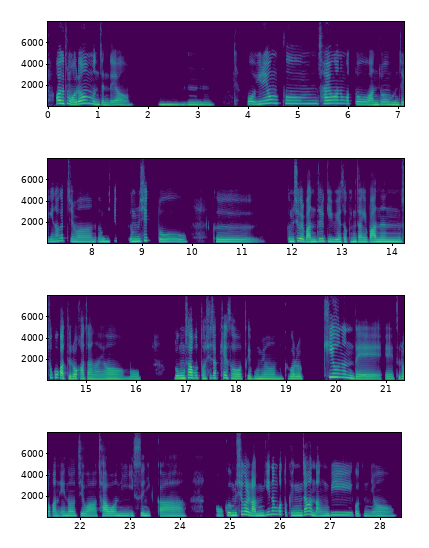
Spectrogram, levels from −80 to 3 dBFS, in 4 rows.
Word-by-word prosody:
아 295 - +7
이거 290 -1 +6
좀 280 -3 -1
어려운 260 +8 +4
문제인데요. 190 -6 -3 0.6
음. 195 -1 -4 0.6
뭐 245 -2 -1
1 235 +3 0
회용품 285 -2 -3
사용하는 300 +2 -1
것도 230 -6 -2
안 190 +1 0
좋은 220 +1 -2
문제이긴 200 +1 -2
하겠지만 195 -6 -3
음식, 205 +1 +1 0.4
음식도 215 -4 -1 0.5
그 190 -3 -1 0.7
음식을 220 +1 +4
만들기 200 +1 +2
위해서 190 -1 0
굉장히 185 0 0
많은 190 +1 +3
수고가 270 +2 +3
들어가잖아요. 185 -2 -1
뭐 180 -1 -5 0.7
농사부터 235 +1 +5
시작해서 235 -1 0
어떻게 195 +2 -2
보면 185 -1 -2
그거를 195 0 -1 0.4
키우는 325 - +3
데에 180 -1 -1 0.3
들어간 190 -2 -2
에너지와 185 -1 -1
자원이 190 0 +1
있으니까 180 -2 -2 0.6
어 200 -1 -5
그 230 - +2
음식을 265 +6 +4
남기는 215 +10 +3
것도 300 -5 -2
굉장한 225 +7 +4
낭비거든요. 185 -3 -2
200 Hz, 245 characters per minute, -24 LUFS, 185-235 Hz, 0.7 s, 아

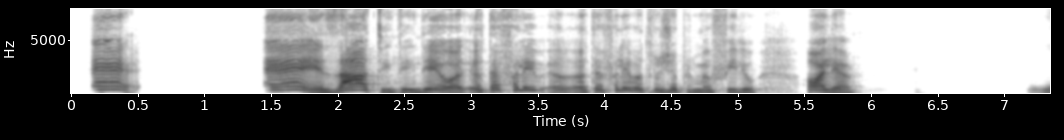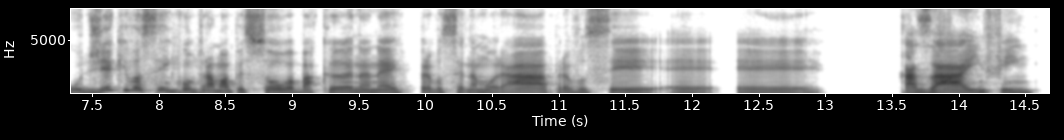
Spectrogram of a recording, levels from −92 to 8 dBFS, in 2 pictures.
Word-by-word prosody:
É. 360 0 +1 0.9
É 315 -4 +3
exato, 275 +5 +6
entendeu, 205 +3 -1
eu 200 +3 -4
até 280 +4 -3
falei 290 +1 -2
eu - - -11 0.2
eu - - -7
até 215 +3 -4
falei 260 +2 -4
outro 240 -2 -4
dia 240 +1 -2
para 225 -1 -10
meu 225 -1 -3
filho: 205 -2 -6 0.4
"Olha" 235 -8 0 1.3
O 215 +2 -8
dia 220 +10 -1
que 315 -1 -2
você 275 -2 -1
encontrar 230 -2 -1
uma 230 0 +2
pessoa 210 -1 -1
bacana, 190 +2 -2
né, 180 0 -2
pra 180 - -3
você 180 +2 -7
namorar 185 +1 +2
pra 185 -2 -7
você, 170 0 -4
eh 175 -2 -9 0.2
eh, 155 - -7 0.6
casar, 190 +2 +7
enfim, 195 -7 -4
210 Hz, 145 wpm, -22 LUFS, 180-240 Hz, 1.3 s, casar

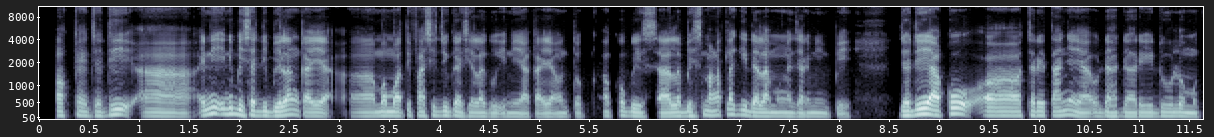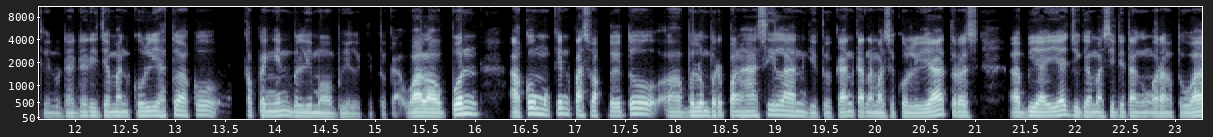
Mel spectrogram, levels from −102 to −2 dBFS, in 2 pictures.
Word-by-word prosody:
Oke 120 0 -4
jadi, 115 +7 -2
eee, 100 -2 -3 0.2
ini 170 0 +2
ini 160 - +1
bisa 135 -3 +3
dibilang 120 +4 +1
kayak, 105 -1 0 0.2
eee, 105 0 -6
memotivasi 115 +1 -1
juga 115 -2 -2
sih 100 0 -5
lagu 95 -1 -4
ini 95 +1 -6
ya 90 - -3
Kak - - -3
ya 90 0 -3
untuk, 90 -1 -10
aku 110 +3 -8 0.2
bisa 100 0 -1
lebih 105 +1 -1
semangat 130 +5 -3
lagi 140 -4 -2
dalam 105 -2 +1
mengejar 100 -1 -4
mimpi. 90 -3 -8 0.5
Jadi 130 +6 +5
aku, 165 +5 +4
eee, 120 -1 +3
ceritanya 120 +1 -2
ya 105 -5 -1
udah 100 0 -3
dari 105 0 -3
dulu 110 0 -3
mungkin, 95 -1 -7
udah 95 +2 -6
dari 110 0 -4
zaman 110 +1 -2
kuliah 120 +1 0
tuh 140 +4 -1
aku 130 +2 -3 0.4
kepengen 120 +1 -2
beli 105 -1 -2
mobil 90 -2 -5
gitu - - -21
Kak. - - -11
Walaupun, 105 - +6 0.3
aku 110 +10 +3
mungkin 160 +2 -1
pas 135 -3 +2
waktu 125 -1 -1
itu, 165 +2 +2
eee, 115 -1 -3
belum 120 +2 +2
berpenghasilan 120 +2 0
gitu 100 -1 -9
kan, 110 +2 +1
karena 105 -2 0
masih 100 -2 -4
kuliah 105 +7 +3
terus, 110 -4 -2 0.3
eee, 110 - +3
biaya 115 +3 +3
juga 115 -3 -2
masih 105 +1 -2
ditanggung 105 0 -2
orang 100 -1 0
tua 105 +4 +3
110 Hz, 175 wpm, -23 LUFS, 100-120 Hz, 0.5 s, Walaupun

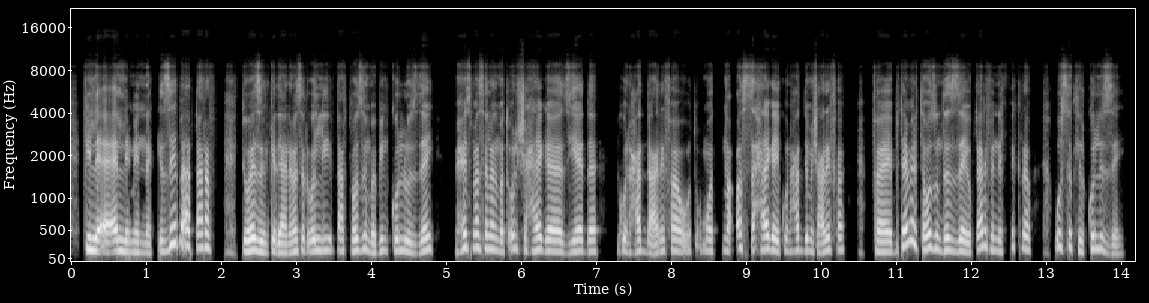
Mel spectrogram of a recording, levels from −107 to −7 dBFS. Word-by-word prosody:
في 200 - +4
اللي 180 -2 +8
أقل 160 +1 +5
منّك. 145 -3 -4
إزاي 220 - +2
بقى 285 -4 +4
بتعرف 220 -2 +1 0.4
توازن 165 -2 +6
كده؟ 150 0 +2
يعني 145 +1 0
مثلًا 170 +1 0
قل 175 +2 +3
لي 180 0 -3
بتعرف 175 -1 -3
توازن 180 +2 -1
ما 145 - +1
بين 175 +4 -6
كلّه 175 -1 -1
إزاي، 165 +7 0 0.3
بحيث 215 +7 0
مثلًا 210 -2 +1
ما 160 - 0
تقولش 195 0 -4
حاجة 170 -2 +3
زيادة 165 +2 0 0.3
يكون 175 -4 -4
حد 165 0 -1
عارفها 170 +5 0
وت 160 - -4
ما 170 -1 -3
تنقصش 185 +2 -3
حاجة 190 0 +2
يكون 170 +1 -4
حد 180 +1 -3
مش 165 -4 -6
عارفها؟ 185 +5 -1 0.4
فبتعمل 160 - +3
التوازن 205 -5 +1
ده 185 - +1
إزاي؟ 170 -3 +1
وبتعرف 205 +10 -1
إن 180 -3 -5
الفكرة 195 +3 -5 0.3
وصلت 230 -4 -4
للكل 205 +5 -1
إزاي؟ 130 -7 -8
175 Hz, 195 wpm, -24 LUFS, 160-195 Hz, 0.4 s, اللي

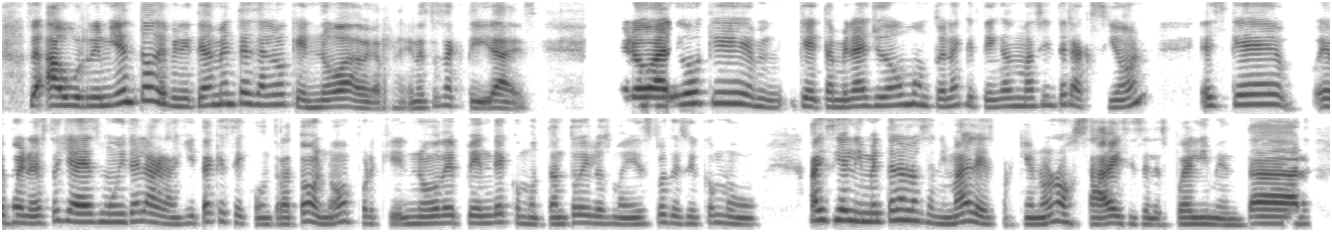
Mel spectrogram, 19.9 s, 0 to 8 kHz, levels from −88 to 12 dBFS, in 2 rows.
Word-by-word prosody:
O - - -29
sea, - - +6
aburrimiento 240 +9 +4
definitivamente 265 +2 +1
es 280 - -2
algo 265 +1 -2
que 200 -6 -2
no 190 +1 -3
va 210 0 +4
a - - -1
haber 175 -1 -4
en 170 0 -8
estas 180 +7 -7
actividades. 340 +10 -1 0.6
Pero 230 +1 +6
algo 260 +6 +7
que 275 -10 -1
que 220 -5 +1
también 195 +1 -1
ayuda 230 +2 0
un 260 - -2
montón 230 -5 -4
a 240 - -3
que 230 -3 -9
tengan 215 +1 -5
más 220 +2 -4
interacción 240 - -3 0.4
es 230 -1 -2
que, 265 +1 0 0.2
eh, 210 +1 -1
bueno, 205 -2 +2
esto 195 +7 -3
ya 240 -4 +5
es 225 0 -2
muy 225 0 -3
de 240 +1 -3
la 230 -2 +2
granjita 185 +2 -2
que 245 - -10
se 200 -5 -9
contrató, 170 +6 -3
¿no? 215 +8 -4
Porque 185 -7 -9
no 185 +2 -2
depende 200 +2 -3
como 180 -5 -8
tanto 175 +4 -5
de 205 -1 -4
los 185 -2 -6
maestros 175 +4 -5
decir 185 -2 -8
como: 175 -5 -6 0.4
"Ay, 275 - +5
sí, 280 - +2
alimenten 250 -1 +1
a 280 - +2
los 260 -3 -2
animales", 195 +1 +1
porque 165 0 -8
uno 175 +3 +1
no 235 -3 +1
sabe 175 +3 +4
si 180 -1 -11
se 170 0 -6
les 160 -2 -7
puede 175 +3 -1
alimentar 180 +2 +2
215 Hz, 200 wpm, -23 LUFS, 185-240 Hz, 0.6 s, algo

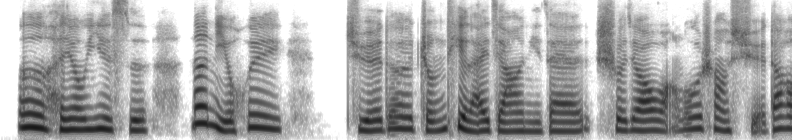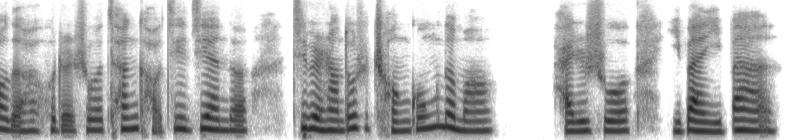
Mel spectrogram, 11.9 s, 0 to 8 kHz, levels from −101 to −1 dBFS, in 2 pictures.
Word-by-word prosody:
嗯， 280 -2 +8
很 230 -1 +2
有 230 0 +5
意 240 0 +5
思。 215 -1 -1 0.3
那 365 +1 +6
你 255 -11 +4
会 255 +1 +1 0.4
觉 215 -1 +1
得 250 -1 +1
整 215 +1 -1
体 255 0 +5
来 205 0 +3
讲 200 -1 -1
你 195 0 -4
在 200 +3 -2
社 220 -2 -2
交 215 -1 +3
网 215 +1 -2
络 245 +3 0
上 235 -4 -1
学 - - -7
到 245 0 +1
的， 205 -1 -4
或 - - -6
者 105 0 -4
说 220 - -5
参 245 +2 -2
考 - - -8
借 250 -1 -4
鉴 230 -1 0
的， 220 -1 -4 0.3
基 265 - -2
本 245 -3 +3
上 215 -1 0
都 255 +3 0
是 265 - -13
成 205 -2 -4
功 265 +4 -2
的 275 -2 +3
吗？ 205 0 -4 0.4
还 195 - -3
是 200 +1 -1
说 205 0 -3 0.3
一 195 - -7
半 200 -2 +3
一 190 - -4
半？ 210 -1 -1
220 Hz, 240 characters per minute, -23 LUFS, 205-250 Hz, 0.4 s, 嗯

